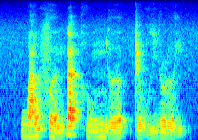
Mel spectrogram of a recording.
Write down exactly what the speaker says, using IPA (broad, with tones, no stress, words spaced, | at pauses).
wa˧˥wfəː˨˩˦nɗa˦˥t̚ hu˧˥mɲəː˧˥ | ʈə˨˩˨wɣi˧ɹə˨˩j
